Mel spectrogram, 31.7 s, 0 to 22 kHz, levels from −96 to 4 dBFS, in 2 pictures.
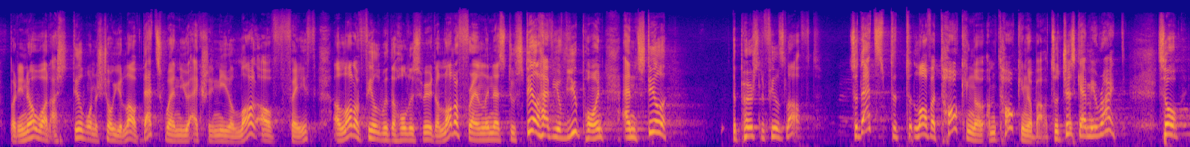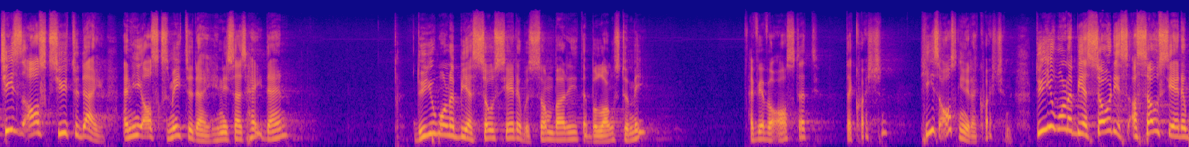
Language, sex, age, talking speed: English, male, 30-49, 190 wpm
